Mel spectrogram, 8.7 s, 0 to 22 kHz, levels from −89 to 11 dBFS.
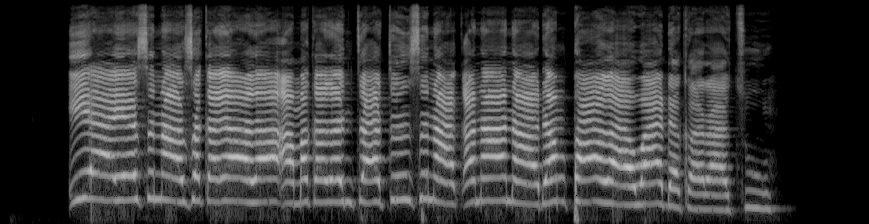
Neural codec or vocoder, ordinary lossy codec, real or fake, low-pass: vocoder, 48 kHz, 128 mel bands, Vocos; none; fake; 19.8 kHz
